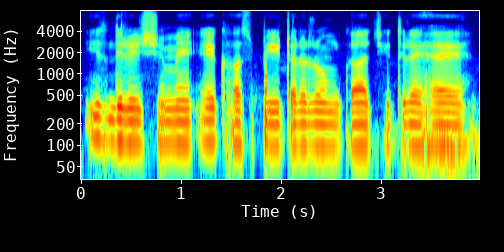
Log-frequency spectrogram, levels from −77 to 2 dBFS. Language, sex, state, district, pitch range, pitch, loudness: Hindi, male, Jharkhand, Ranchi, 100-110 Hz, 100 Hz, -18 LUFS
